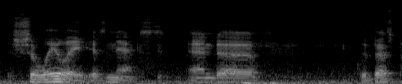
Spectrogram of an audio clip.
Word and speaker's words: Shillelagh: But it's apparently Shillelagh.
